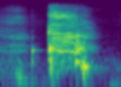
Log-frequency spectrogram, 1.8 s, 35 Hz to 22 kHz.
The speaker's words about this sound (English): Now I've got this cough that probably won't go away for like 6 years. And even right now, I feel like I need to cough. I'm going to do it.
